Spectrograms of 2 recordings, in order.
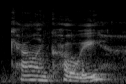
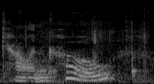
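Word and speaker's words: Kalanchoe: i'm just going to get this calancoe it's also sometimes called calenco also sometimes called callan joey i like calancoe it's the one i heard the most when i was researching pronunciations and i just think it sounds really nice kellen coey and again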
